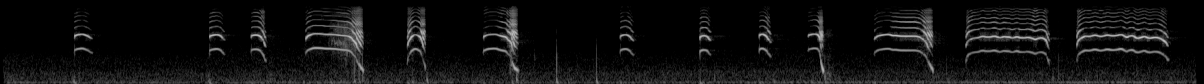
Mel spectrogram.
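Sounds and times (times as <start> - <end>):
fawn distress call: 2.1 - 5.2, 7.0 - 11.8.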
